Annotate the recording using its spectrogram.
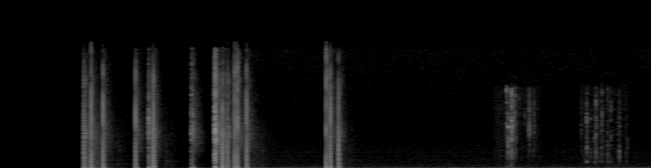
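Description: About a second of silence, then a quick run of sharp cracks over a low rumble, thinning out to a few scattered clicks near the end.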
